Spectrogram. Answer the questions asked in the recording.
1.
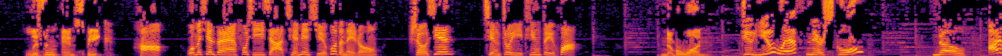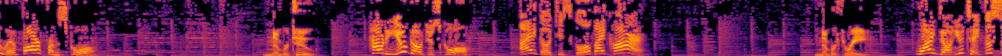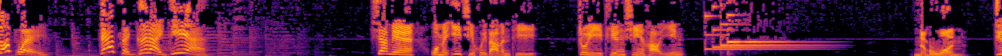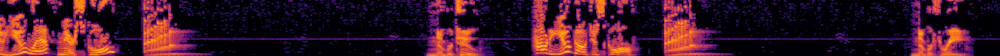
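No, I live far from school.
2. I go to school by car.
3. That's a good idea.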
